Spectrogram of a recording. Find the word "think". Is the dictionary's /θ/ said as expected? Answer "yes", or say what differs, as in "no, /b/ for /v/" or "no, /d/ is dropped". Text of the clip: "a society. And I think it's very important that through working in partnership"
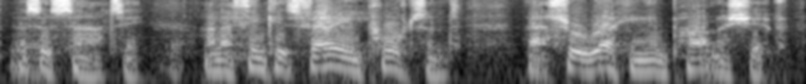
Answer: yes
